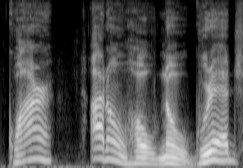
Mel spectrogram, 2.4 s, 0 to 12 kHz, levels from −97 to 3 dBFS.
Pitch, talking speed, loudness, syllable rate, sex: 140 Hz, 150 wpm, -17 LUFS, 3.8 syllables/s, male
